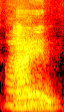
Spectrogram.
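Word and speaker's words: עין: 아인. 아인. 여기 아인에서 이게 이제 그 우리는 아인이지만 아랍어에 쓰는 이거를 가인이라고 그럴 거예요.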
